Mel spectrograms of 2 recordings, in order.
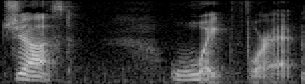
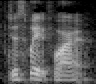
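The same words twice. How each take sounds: First: "just ... wait for it" drawn out slow and soft with a long pause; slow, hushed teaser. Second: Said in the usual way. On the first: Shown as a demonstration. Teasing viewers about the new mascara, slow hushed suspense. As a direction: build suspense, low and slow. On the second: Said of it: "If you have not seen our new mascara".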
